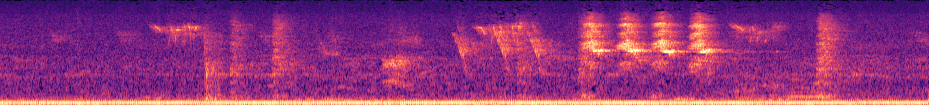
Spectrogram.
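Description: Birds chirping, with a run of four loud, quick repeated calls about six seconds in, over a steady low hum.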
